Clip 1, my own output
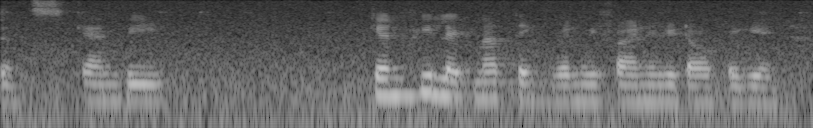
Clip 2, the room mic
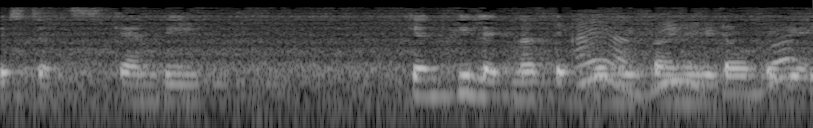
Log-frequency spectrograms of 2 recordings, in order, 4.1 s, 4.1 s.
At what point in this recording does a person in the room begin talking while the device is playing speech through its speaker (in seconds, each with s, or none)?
2.9 s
